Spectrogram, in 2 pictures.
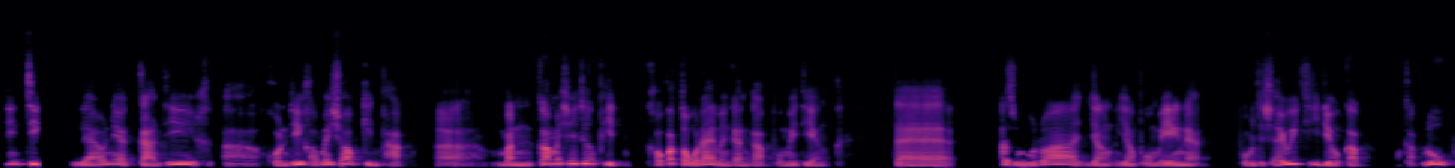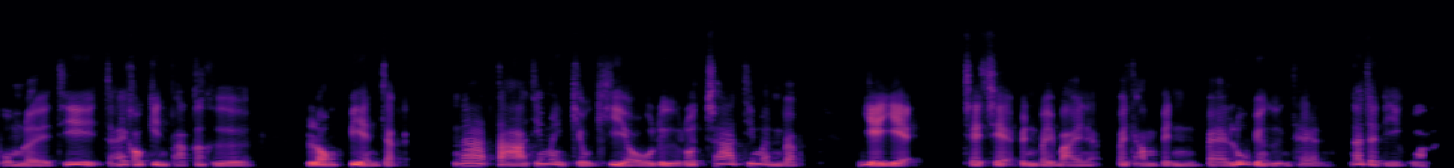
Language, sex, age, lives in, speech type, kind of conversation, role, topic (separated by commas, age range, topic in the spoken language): Thai, male, 25-29, Thailand, conversation, unstructured, none, ถ้าคุณต้องโน้มน้าวเพื่อนให้กินผัก คุณจะพูดอย่างไร?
